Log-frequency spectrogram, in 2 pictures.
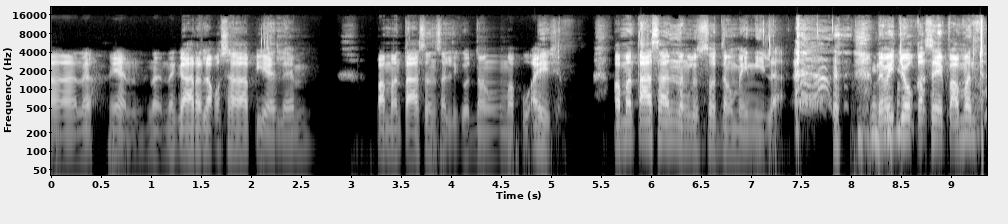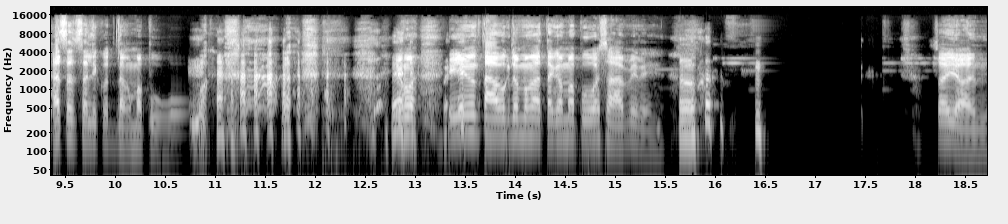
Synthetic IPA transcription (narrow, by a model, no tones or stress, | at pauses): anɐɐjanːɐnːɐɡaːʔɐɾalɐko̞sɐpiʔɛlʔɛm | pamɐnt̪aːsɐnsɐlɪko̞d̪̚nɐŋmɐpuːʔɐj | pɐmɐnt̪aːsɐnːɐŋlʊnso̞d̪̚nɐŋmɐjniːlɐ̰ | ɐmɐjd͡ʒokːɐsɛɐjpamɐnt̪aːsɐnsɐlɪko̞d̪̚nɐŋmɐpuːwwɐ | jʊmjʊʊŋt̪aːwɐɡ̚nɐŋmɐŋat̪ɐɡamɐpuːwɐsɐaːmɪnɛ | sojon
